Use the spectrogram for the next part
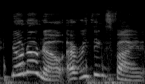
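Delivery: high, loud flustered denial; hasty reassurance. Acted. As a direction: rush to insist it's all fine. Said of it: "Oikawa reassured".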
